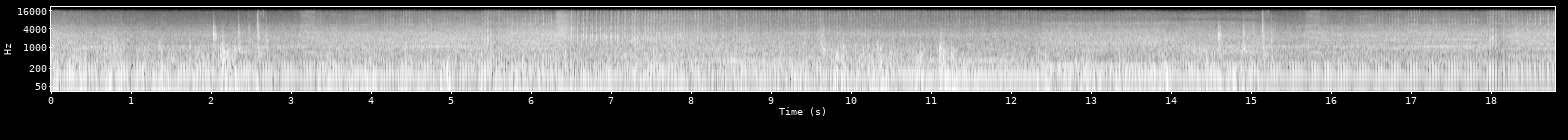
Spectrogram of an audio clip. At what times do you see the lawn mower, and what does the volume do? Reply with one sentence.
You can hear the lawn mower from 0.0 to 18.7 s, at a steady volume.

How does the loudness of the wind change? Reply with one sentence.
The volume of the wind stays about the same.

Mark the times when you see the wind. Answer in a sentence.
You can hear the wind from 0.0 to 15.5 s.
